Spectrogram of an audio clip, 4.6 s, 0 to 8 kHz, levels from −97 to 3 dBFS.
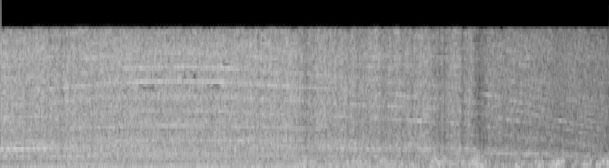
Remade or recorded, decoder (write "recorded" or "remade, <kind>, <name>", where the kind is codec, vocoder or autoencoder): recorded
